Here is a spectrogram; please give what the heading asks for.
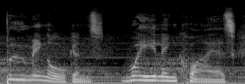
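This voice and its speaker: A man hosting a video essay, delivering scripted commentary in a dry, deliberate way with dramatic emphasis. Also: fairly high pitch, very animated, vocal fry, music in the background. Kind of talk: scripted narration, film commentary.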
